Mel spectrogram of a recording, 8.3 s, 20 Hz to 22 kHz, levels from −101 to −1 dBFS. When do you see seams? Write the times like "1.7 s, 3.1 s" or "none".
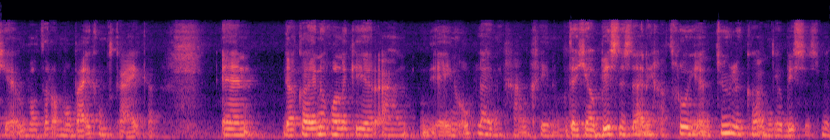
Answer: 4.2 s, 5.6 s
